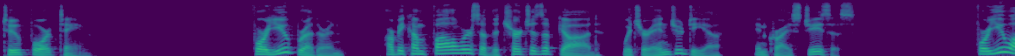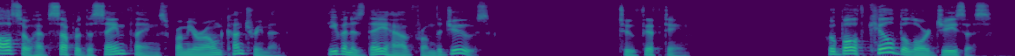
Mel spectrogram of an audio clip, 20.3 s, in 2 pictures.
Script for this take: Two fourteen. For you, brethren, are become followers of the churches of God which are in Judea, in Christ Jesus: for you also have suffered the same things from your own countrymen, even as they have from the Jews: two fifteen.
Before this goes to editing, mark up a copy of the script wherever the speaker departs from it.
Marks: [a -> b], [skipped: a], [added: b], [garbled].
Two fourteen. For you, brethren, are become followers of the churches of God which are in Judea, in Christ Jesus: for you also have suffered the same things from your own countrymen, even as they have from the Jews: two fifteen. [added: Who both killed the Lord Jesus]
